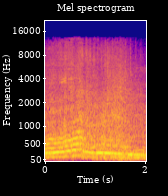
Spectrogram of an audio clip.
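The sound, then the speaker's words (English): A turbocharged V6 race car engine with one big turbo roars loudly and steadily as the car accelerates hard down a street closed off as a course, its harmonic tone rising, with a faint hint of tire noise and no voices. “A nice V6 in there with a turbo. One big turbo.”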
